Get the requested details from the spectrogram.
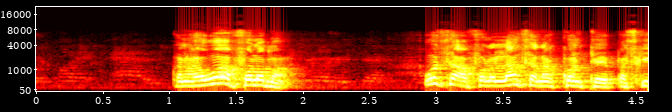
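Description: A man speaks with animation close to a microphone.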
